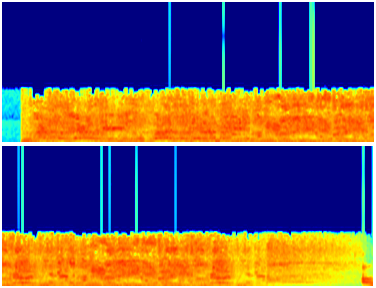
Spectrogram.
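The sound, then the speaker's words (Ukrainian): A large protest crowd in Ukraine, many with flags of the Ukrainian People's Party and Svoboda, shouts and chants slogans against Moscow and the Russian Orthodox Church in a dense, continuous roar of many voices. It stays loud for about eleven seconds, then cuts off abruptly. “Відповідно, різнилися і вигуки.”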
